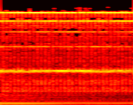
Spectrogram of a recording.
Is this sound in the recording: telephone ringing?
yes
